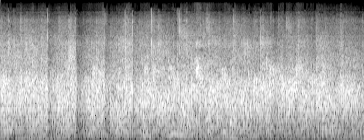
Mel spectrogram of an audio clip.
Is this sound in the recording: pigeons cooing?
no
